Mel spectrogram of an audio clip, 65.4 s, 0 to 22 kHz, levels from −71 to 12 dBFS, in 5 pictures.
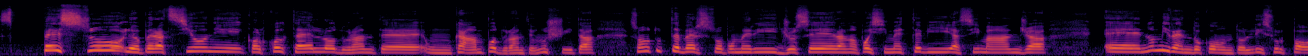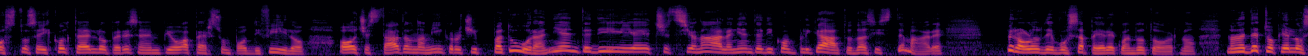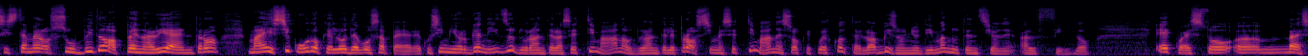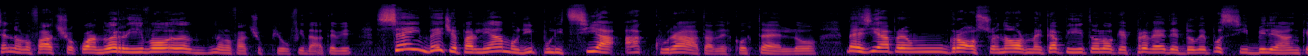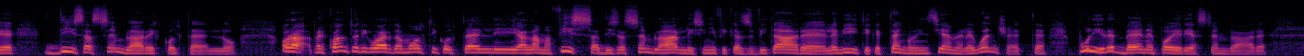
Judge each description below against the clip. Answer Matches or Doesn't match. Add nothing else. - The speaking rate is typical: Matches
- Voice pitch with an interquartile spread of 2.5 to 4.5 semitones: Doesn't match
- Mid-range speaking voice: Doesn't match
